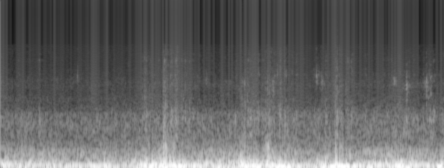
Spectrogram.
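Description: Low rumbling thuds come through under steady road noise while driving, pointing to a knock somewhere in the front right suspension.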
